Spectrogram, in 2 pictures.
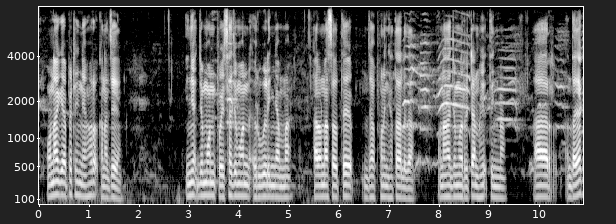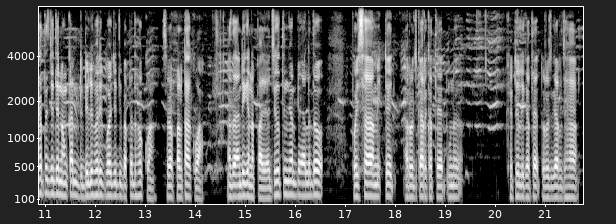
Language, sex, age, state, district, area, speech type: Santali, male, 18-30, West Bengal, Purulia, rural, spontaneous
